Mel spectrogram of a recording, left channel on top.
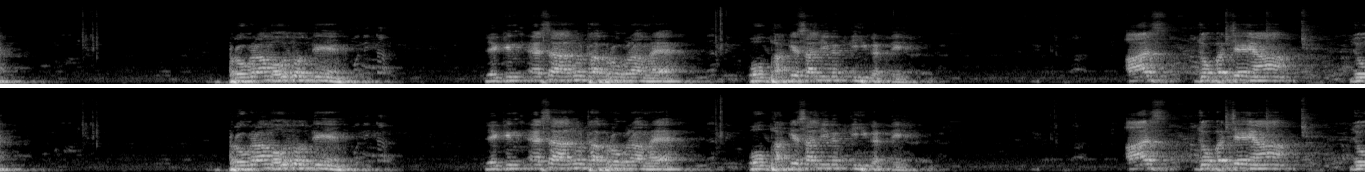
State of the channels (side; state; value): both; normal; correlation 0.82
